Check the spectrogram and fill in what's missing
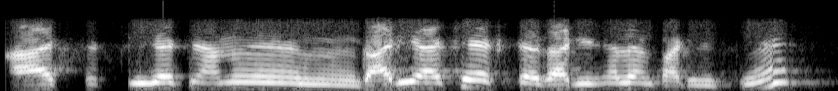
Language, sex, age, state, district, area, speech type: Bengali, male, 18-30, West Bengal, Paschim Medinipur, rural, conversation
